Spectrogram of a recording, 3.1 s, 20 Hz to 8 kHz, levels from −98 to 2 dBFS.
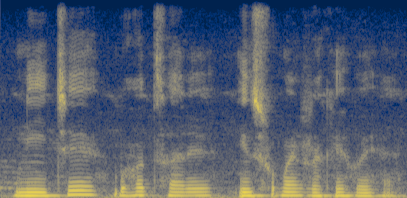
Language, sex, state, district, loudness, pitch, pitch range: Hindi, male, Gujarat, Valsad, -15 LUFS, 135 Hz, 130-145 Hz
